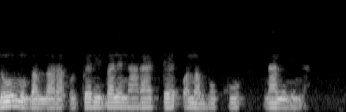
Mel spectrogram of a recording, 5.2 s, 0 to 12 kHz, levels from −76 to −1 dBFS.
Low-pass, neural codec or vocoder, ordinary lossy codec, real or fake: 9.9 kHz; none; MP3, 48 kbps; real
